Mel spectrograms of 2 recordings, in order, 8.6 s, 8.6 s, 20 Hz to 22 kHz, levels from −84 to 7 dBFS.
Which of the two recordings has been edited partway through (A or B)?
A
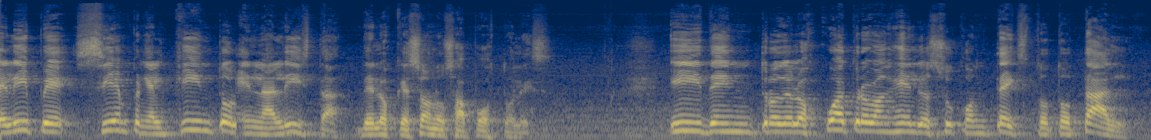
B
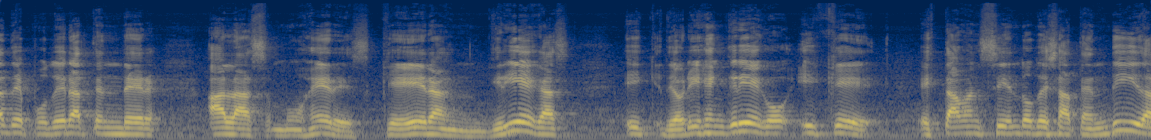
A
